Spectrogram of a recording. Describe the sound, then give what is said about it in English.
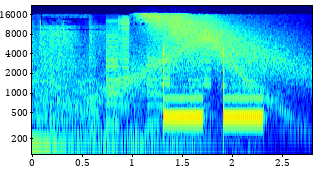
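Two steady, buzzy telephone tones sound in quick succession over a faint background hiss, each lasting under half a second with a short gap between, as a phone call is placed to a guest. “Let's get Thomas on the phone”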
